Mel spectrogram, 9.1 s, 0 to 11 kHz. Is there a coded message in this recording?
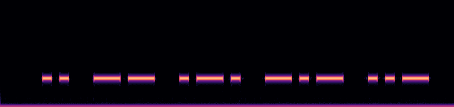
Yes: Morse code from 0.9 to 8.6 s, heard as a keyed tone, about 7 wpm, 800 Hz. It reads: IMRKU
